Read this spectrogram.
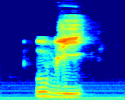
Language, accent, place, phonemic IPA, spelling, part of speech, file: French, France, Lyon, /u.bli/, oublient, verb, LL-Q150 (fra)-oublient.wav
- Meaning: third-person plural present indicative/subjunctive of oublier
